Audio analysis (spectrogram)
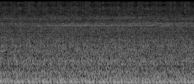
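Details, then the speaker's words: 1997 Mazda Miata misfiring again after broken valve repair: rough idle with uneven lumpy chuff instead of a steady beat and check engine light on. "Right now it's idling, but it's rough and it has a check engine"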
